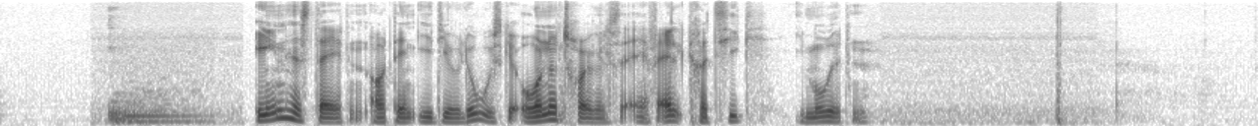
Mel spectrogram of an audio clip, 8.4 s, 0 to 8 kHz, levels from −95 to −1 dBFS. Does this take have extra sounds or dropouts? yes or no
yes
